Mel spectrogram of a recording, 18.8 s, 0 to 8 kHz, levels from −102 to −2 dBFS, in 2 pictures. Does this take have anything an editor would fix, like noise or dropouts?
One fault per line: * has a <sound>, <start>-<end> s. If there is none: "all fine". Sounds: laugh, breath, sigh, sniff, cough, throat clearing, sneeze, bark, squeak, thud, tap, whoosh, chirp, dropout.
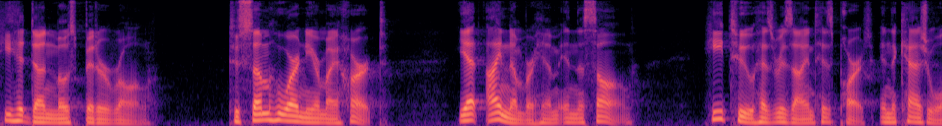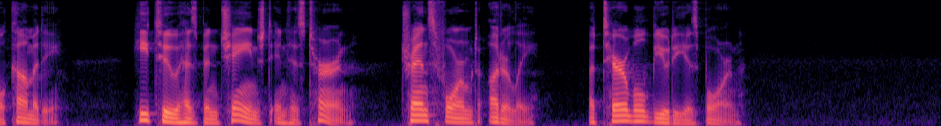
all fine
